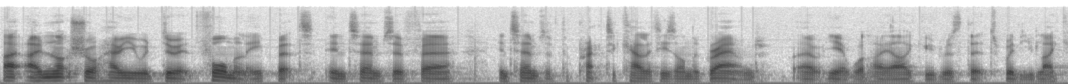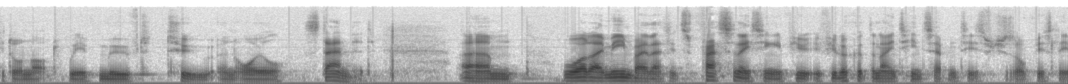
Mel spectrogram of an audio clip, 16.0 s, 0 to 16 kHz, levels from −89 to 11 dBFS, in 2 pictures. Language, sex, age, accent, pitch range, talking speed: English, male, 40-59, British, 85-100 Hz, 230 wpm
